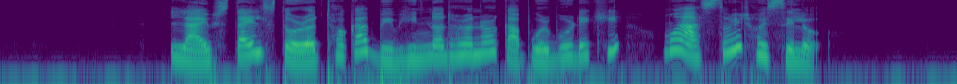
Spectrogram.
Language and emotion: Assamese, surprised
